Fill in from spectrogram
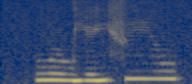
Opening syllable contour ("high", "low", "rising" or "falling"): low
